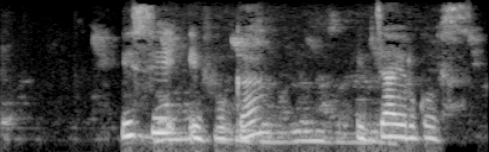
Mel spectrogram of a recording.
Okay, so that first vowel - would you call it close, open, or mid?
close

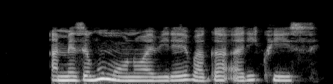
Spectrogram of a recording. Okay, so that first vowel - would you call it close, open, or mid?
open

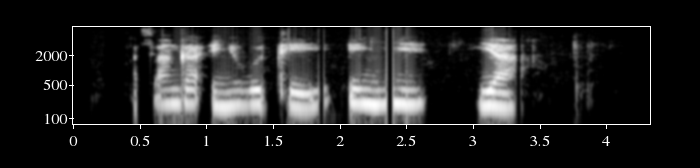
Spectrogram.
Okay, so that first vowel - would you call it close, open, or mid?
open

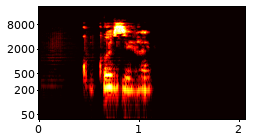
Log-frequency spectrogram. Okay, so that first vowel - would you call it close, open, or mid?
close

